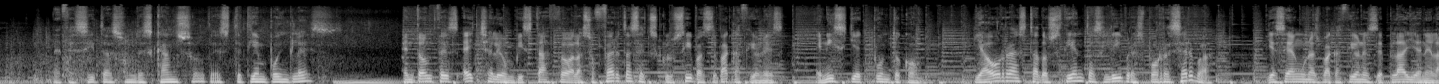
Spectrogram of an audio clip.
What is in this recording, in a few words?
Spanish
